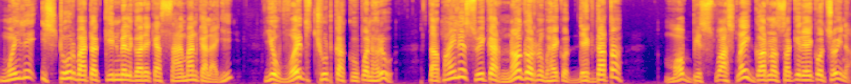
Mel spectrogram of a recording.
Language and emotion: Nepali, angry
